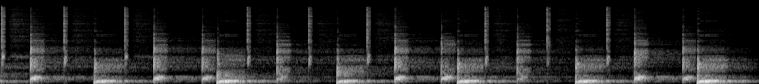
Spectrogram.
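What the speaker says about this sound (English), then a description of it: "Final drum kit sounds like this." A drum pattern built from video game sounds: punchy low kicks and bright, sharp clicky hits repeating in a steady looping beat, with added reverb.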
